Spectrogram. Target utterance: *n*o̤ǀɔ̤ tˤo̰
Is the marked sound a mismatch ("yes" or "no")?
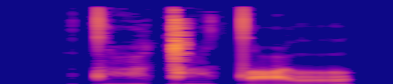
yes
